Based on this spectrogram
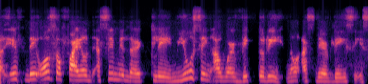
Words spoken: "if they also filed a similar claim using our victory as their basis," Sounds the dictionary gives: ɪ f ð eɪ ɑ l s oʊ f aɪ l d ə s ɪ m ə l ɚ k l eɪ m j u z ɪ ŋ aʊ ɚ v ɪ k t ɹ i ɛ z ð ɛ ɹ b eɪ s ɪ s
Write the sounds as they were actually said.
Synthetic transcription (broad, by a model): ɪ f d eɪ ɑ l s oʊ f aɪ l d ə s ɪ m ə l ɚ k l eɪ m j u s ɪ ŋ aʊ ɚ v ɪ k t ɹ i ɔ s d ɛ ɹ b eɪ s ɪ s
